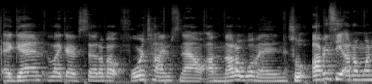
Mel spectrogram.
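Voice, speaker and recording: A man talks very fast with fairly even intonation while noticeable background noise carries on behind him. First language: Spanish. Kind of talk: casual talk to camera.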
